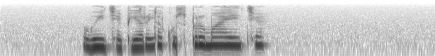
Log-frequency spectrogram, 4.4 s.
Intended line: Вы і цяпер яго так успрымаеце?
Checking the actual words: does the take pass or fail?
fail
